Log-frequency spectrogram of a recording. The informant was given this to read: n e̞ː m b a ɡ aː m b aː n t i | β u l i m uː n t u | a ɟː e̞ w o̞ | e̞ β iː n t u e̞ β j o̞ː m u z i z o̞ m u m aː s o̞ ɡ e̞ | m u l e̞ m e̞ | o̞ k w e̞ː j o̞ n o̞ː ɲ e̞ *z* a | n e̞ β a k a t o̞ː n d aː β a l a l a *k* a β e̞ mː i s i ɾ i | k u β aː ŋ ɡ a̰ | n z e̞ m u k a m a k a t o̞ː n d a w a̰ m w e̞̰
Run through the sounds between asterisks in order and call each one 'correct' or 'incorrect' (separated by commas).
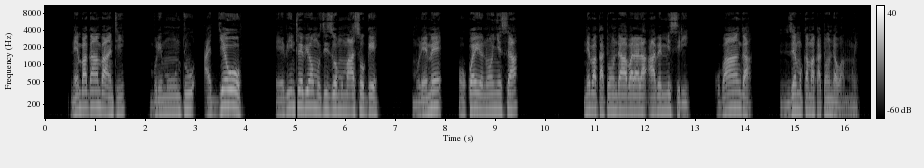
incorrect, incorrect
